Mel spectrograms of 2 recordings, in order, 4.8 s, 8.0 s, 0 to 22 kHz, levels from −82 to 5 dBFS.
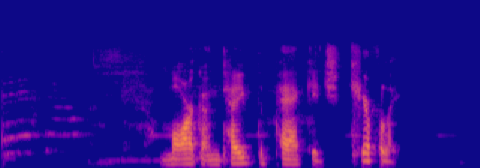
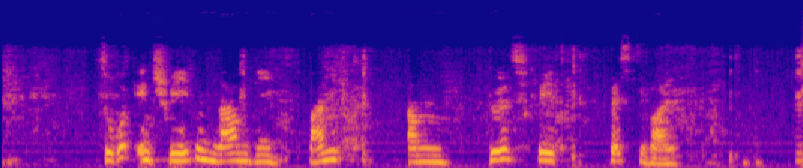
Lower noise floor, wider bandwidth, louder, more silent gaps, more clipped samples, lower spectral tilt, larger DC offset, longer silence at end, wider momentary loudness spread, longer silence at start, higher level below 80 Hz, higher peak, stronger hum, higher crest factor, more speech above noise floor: first, -79 dBFS vs -48 dBFS; about the same, 7.8 kHz vs 7.6 kHz; second, -29 LUFS vs -14 LUFS; neither; neither; second, -6 dB/octave vs -7.5 dB/octave; neither; first, 0.85 s vs 0 s; second, 14 LU vs 21 LU; about the same, 0.1 s vs 0.05 s; second, -76 dBFS vs -48 dBFS; second, -6 dBFS vs -2 dBFS; neither; first, 24 dB vs 14 dB; first, 51 dB vs 35 dB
